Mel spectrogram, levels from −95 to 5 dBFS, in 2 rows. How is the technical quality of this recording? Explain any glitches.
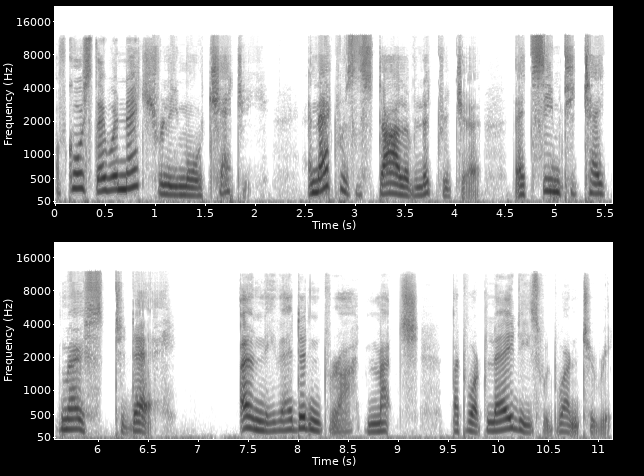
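The quality drops for about six seconds. From 0.98 s to 6.98 s the speech abruptly takes on more smeared codec artefacts, then snaps back with no gap either side. That is an adaptive stream at a lower bitrate: the player switched to a leaner encoding when the connection slowed. The sound fits Opus falling from around 64 kbit/s to 16 kbit/s.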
